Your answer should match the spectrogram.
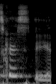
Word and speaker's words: Chrispy: And my name is Chrispy, and that's spelled C H R I S P.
